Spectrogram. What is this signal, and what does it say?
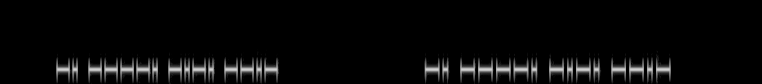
Morse code, heard as a keyed tone, about 29 wpm, 700 Hz. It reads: N9CQ N9CQ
